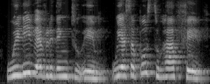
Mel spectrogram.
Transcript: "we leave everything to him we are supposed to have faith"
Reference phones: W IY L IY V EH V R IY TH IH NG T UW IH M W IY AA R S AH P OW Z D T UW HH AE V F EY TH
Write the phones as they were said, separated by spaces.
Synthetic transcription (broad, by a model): W IY L IY V EH V R IY TH IH NG T UW IH M W IY AA R S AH P OW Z T UW HH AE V F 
